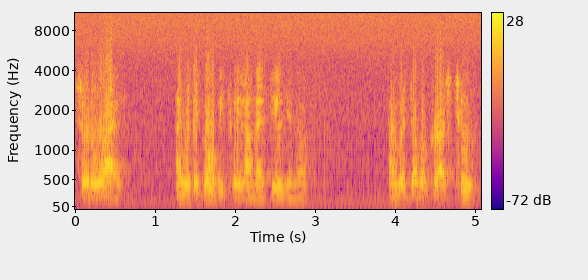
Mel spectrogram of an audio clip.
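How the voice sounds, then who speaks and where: Streetwise american 40s newspaper wiseguy, pushy n slangy, voice jumps around, bit of hiss. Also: male voice, fairly low pitch, very animated, moderate pace, highs cut off. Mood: scheming. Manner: slangy wisecracking. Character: streetwise wisecracking newsroom man, pushy and scheming. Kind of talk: 1940s crime film acting. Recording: noisy 1940s film soundtrack.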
